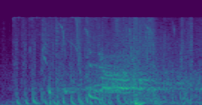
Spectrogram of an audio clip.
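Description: Gunshots crack nearby.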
